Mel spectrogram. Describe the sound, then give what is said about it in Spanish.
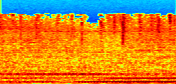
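A bus's engine rumbles steadily, a deep idling hum with a constant drone, as the bus pulls up and stops in front of a woman wearing a hood on a fine night. No voices. “Un autobús para frente a la mujer en que lleva capucha.”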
